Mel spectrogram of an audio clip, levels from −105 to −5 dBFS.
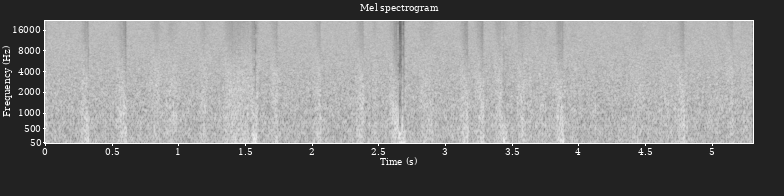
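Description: Samples built from the wrong bytes affect the whole of this speech recording, from start to finish. Each sample's bytes are assembled in the wrong order or alignment, so the rapidly fluctuating low-order bits become the dominant part of every value. The result is loud, harsh broadband noise, close to white on the louder sounds.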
